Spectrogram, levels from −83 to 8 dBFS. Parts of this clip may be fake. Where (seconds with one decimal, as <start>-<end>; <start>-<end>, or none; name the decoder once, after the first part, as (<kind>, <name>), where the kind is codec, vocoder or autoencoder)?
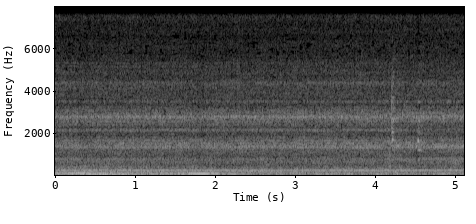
none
